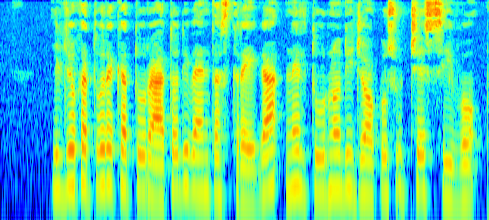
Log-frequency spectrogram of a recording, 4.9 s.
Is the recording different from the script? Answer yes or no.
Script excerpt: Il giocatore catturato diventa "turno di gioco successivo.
yes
